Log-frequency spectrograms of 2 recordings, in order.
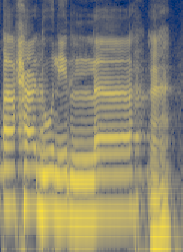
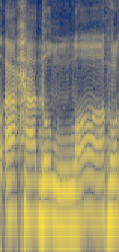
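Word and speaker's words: أَحَدٌ اللَّهُ: Nah, makanya kalau dia wasol, kalau kita teruskan, maka dibacanya Qul huwallahu ahadunillah. Qul huwallahu ahadunillahus samad. Bukan dibaca Qul huwallahu ahadullahus samad. Bukan ahadullah, tapi dibaca ahadunillah.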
